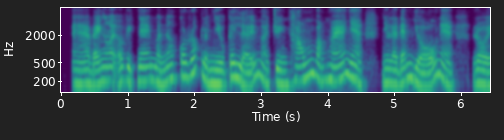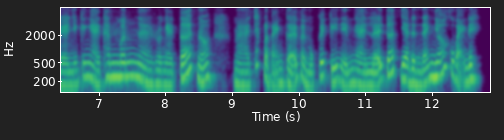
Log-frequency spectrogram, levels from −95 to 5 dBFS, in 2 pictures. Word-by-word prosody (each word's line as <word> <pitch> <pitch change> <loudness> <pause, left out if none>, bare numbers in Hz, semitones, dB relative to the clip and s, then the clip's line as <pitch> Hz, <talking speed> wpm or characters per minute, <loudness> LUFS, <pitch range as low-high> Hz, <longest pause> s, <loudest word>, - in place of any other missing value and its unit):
À, 180 0 -2
bạn 175 +4 +2
ơi, 205 +1 0
ở 195 - -3
Việt 200 -2 -4
Nam 205 +1 -1
mình 180 -2 -2
á 210 - -2
nó 235 +1 -4
có 255 - 0
rất 305 +5 0
là 230 - +1
nhiều 175 -2 +1
cái 245 +9 +1
lễ 200 -9 +1
mà 245 -8 -3
truyền 175 -1 -2
thống 215 - -2
văn 225 -5 -2
hóa 220 +2 +2
nha, 235 -11 0 0.3
như 185 - -4
là 180 -2 0
đám 215 +8 0
giỗ 160 -1 +1
nè, 225 - -1 0.3
rồi, 170 -2 0
à, 160 - +1
những 165 +2 -5
cái 250 +5 -2
ngày 220 -9 0
Thanh 250 +5 +2
minh 255 +1 +3
nè, 200 -7 0
rồi 175 -1 -4
ngày 165 -1 -2
Tết 240 - +3
nữa. 225 +3 +1 0.3
Mà 160 -3 -4
chắc 225 - -4
là - - +3
bạn 180 - -3
kể - - +2
về 225 - 0
một 155 -2 -6
cái 255 - +5
kỷ 210 -5 -1
niệm 170 -3 -2
ngày 165 -3 -1
lễ 160 +3 +3
Tết 300 +4 +5
gia 225 -2 +5
đình 185 -4 +1
đáng 195 +8 +2
nhớ 260 +2 +5
của 275 - +1
bạn 195 - 0
đi! 225 +1 +1
200 Hz, 270 wpm, -24 LUFS, 175-240 Hz, 0.3 s, cái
